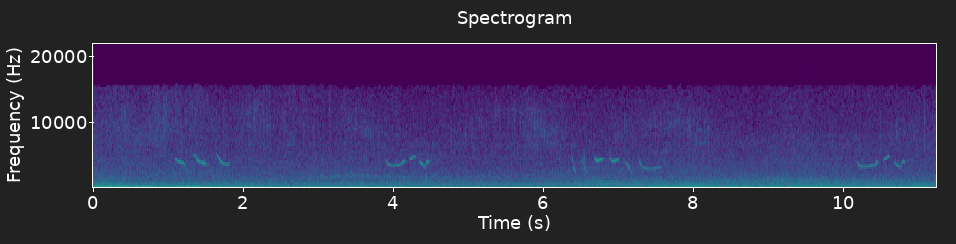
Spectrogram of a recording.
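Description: A small bird calling in short high chirping phrases, four of them a few seconds apart, over a steady low background rumble.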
